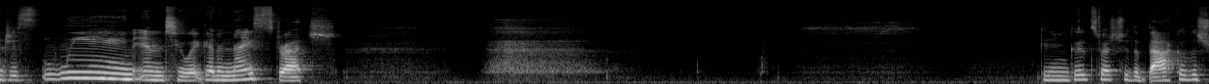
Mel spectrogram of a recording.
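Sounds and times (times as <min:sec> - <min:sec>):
quiet breath: 0:03.4 - 0:06.5, 0:07.9 - 0:10.3.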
